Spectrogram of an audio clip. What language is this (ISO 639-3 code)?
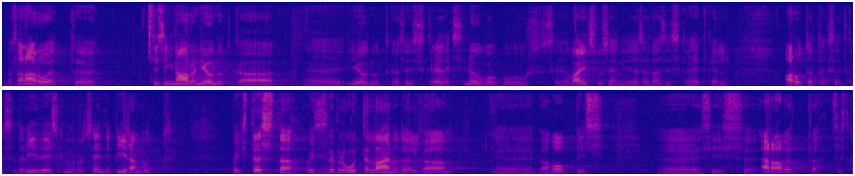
est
